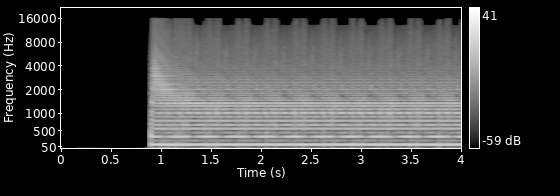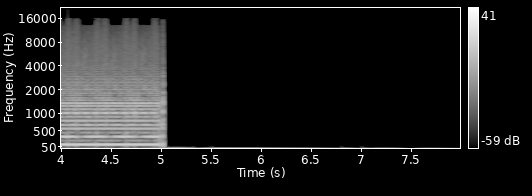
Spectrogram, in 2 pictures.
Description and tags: SW-PB-bass1-A2
This is the first of five multi-sampled Little Phatty's bass sounds.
